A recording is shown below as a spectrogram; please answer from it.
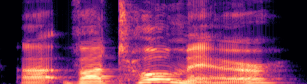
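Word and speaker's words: וַתֹּאמֶר: And here's my pronunciation. Vatomer hine shava yiv matake el ama.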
